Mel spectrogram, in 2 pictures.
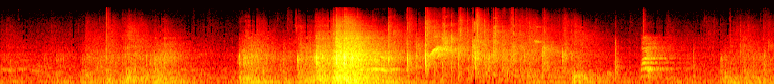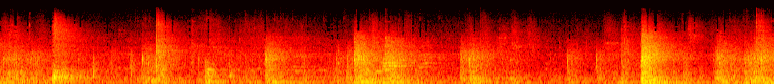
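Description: Thuds of gloved punches and kicks landing during a kickboxing exchange, in the echo of a large hall, with shouting voices from ringside; the loudest moment is a burst of shouting about five seconds in.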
